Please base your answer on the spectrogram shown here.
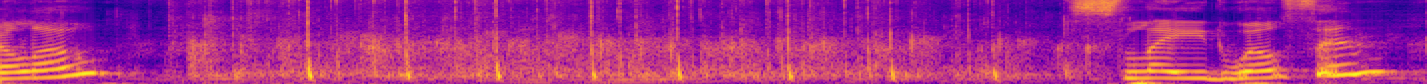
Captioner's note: audience clapping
